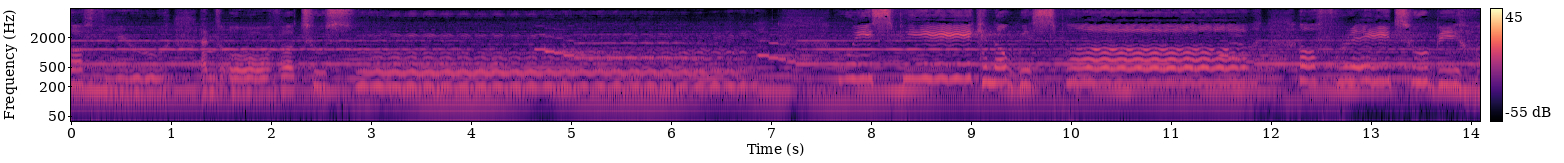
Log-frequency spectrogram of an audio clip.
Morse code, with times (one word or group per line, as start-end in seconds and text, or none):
none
